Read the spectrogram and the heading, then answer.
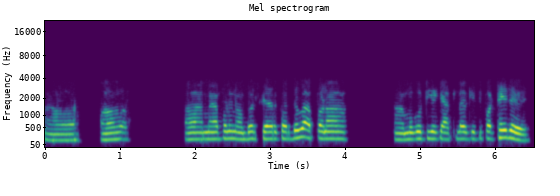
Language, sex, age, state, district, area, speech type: Odia, male, 18-30, Odisha, Jagatsinghpur, rural, conversation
